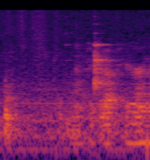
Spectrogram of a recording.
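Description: Bamboo matcha whisk scraping faintly in a ceramic bowl as matcha powder is mashed into a paste, with one sharp clink from the bowl about a second and a half in.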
